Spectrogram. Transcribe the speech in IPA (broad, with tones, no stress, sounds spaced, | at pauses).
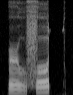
ɹ u˨˩˨ f o˦˥ t̚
